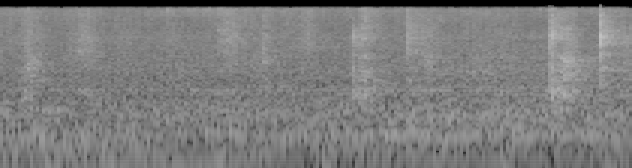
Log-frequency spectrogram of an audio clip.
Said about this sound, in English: And you can hear the onions starting to sizzle and cook. The oil is nice and hot.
